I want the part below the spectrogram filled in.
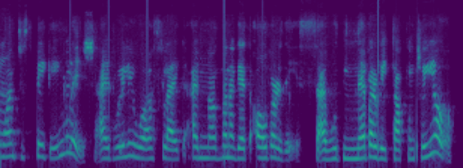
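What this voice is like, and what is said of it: Foreign accent in English. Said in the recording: “my accent ... I accept it as a sexy accent ... Lara has that amazing accent”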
